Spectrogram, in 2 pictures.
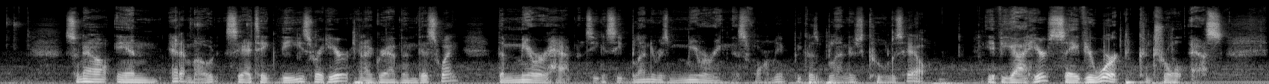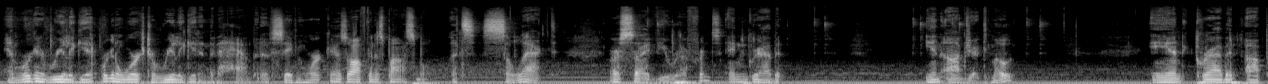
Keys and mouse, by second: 1.9 click, 2.3 click, 3.5 g, 11.6 ctrl+s, 19.2 click, 19.4 g, 20.1 y, 20.8 click, 21.9-22.3 drag, 24.6 g.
